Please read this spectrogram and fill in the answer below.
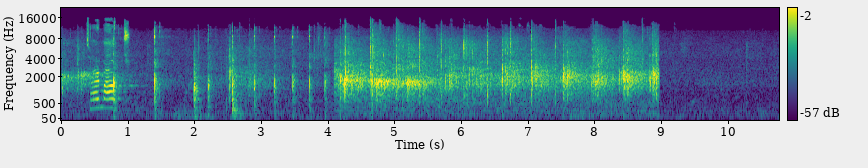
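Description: Table tennis rally ending: a brief shout, then a run of sharp, hollow clicks of the celluloid ball on bat and table, followed by a few seconds of audience applause that cuts off abruptly near the end.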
